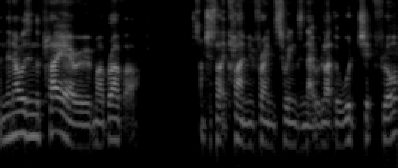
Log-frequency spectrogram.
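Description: A man with an ordinary speaking voice at medium pitch, lively intonation and a fairly quick pace. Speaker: comedian panellist. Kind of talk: comedy panel show chat.

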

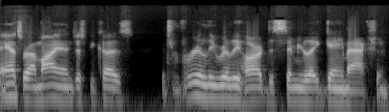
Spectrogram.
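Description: Talking at a fairly quick pace, a man uses an ordinary speaking voice of medium pitch. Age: 30s. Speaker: basketball shooting coach. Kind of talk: casual interview.

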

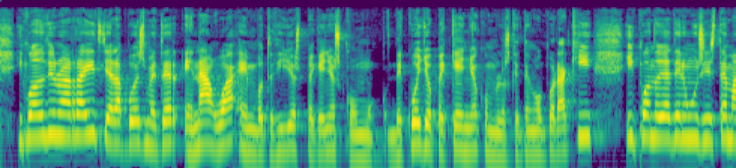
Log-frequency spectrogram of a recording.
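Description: Animated in tone, a woman talks at a fairly quick pace and medium pitch with very wide pitch swings. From Galicia, A Coruña. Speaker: science communicator and podcast host. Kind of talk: solo podcast monologue.

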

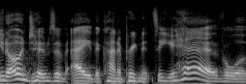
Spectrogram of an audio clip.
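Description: A woman with an Australian accent speaks with lively intonation on a very clean recording with a silent background. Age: 30s. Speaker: podcast host. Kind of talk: casual interview chat.

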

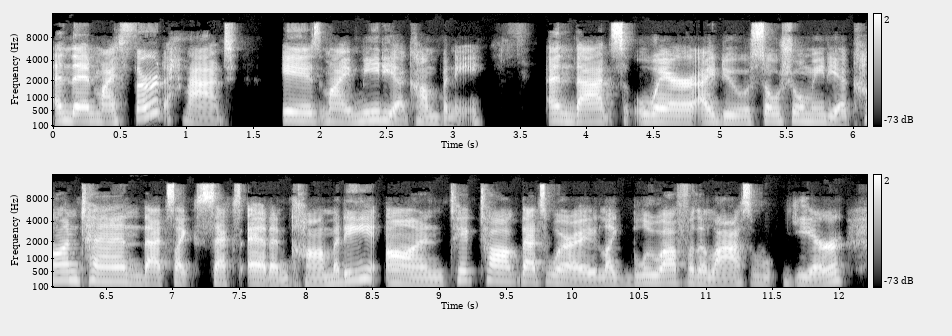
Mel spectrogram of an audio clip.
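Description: A woman speaks in a Thai accent at a medium pitch with ordinary pitch variation. Her pace is fairly slow, and the background is quiet. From Thailand. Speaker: sex educator and researcher. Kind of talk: casual interview chat.

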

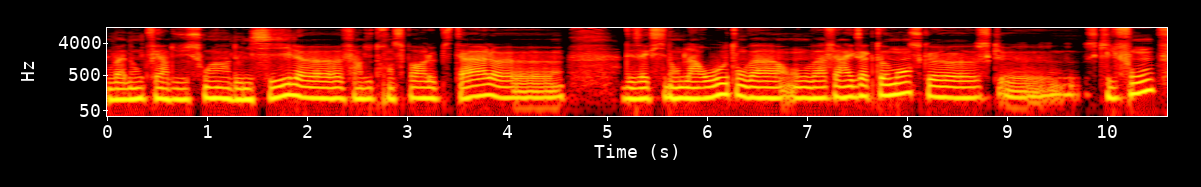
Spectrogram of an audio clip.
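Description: At a fairly slow pace, a man speaks with long, frequent pauses. His pitch is medium and his intonation fairly even. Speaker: volunteer first aider and music tour manager. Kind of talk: testimony. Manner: halting, many fillers and repetitions.

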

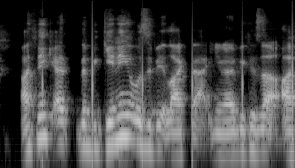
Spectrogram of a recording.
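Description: With an Australian accent, a man speaks in lively intonation, the sound dry and close with no echo. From Australia, south coast of New South Wales. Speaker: country musician. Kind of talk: casual interview.

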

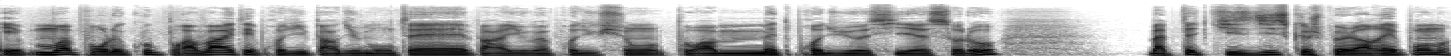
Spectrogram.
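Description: A man's fairly low, dark, mellow voice at a fairly quick pace, with fairly even intonation and very even loudness, in a very clean recording with a silent background. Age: 30s. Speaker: comedian and podcast host. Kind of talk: interview. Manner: casual.

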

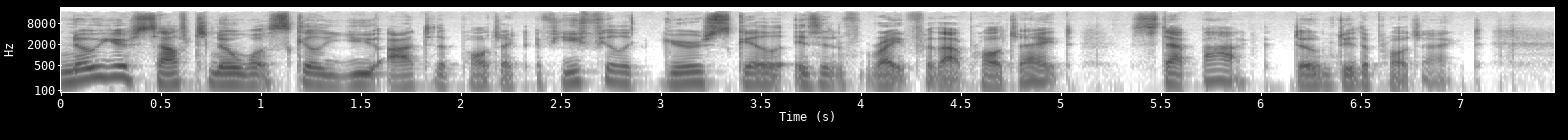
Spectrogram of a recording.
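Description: With a Northern Irish accent, a woman speaks at a very deep, low pitch with vocal fry and lively intonation, at a moderate pace with hardly any pauses, in a dry, close sound with no echo. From Northern Ireland. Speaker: writer, stylist and documentary maker. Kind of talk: casual interview chat.

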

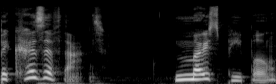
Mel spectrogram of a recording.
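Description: A woman in a British accent talks with lively intonation. The recording is very clean with a silent background and a dry, close sound with no echo. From United Kingdom. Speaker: clinical psychologist. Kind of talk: casual interview. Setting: studio.

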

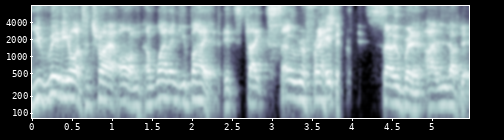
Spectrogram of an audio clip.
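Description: Talking at a fairly quick pace, a man with an English accent has a high pitch and ordinary pitch variation. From England, Suffolk. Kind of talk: casual interview. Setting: remote call.

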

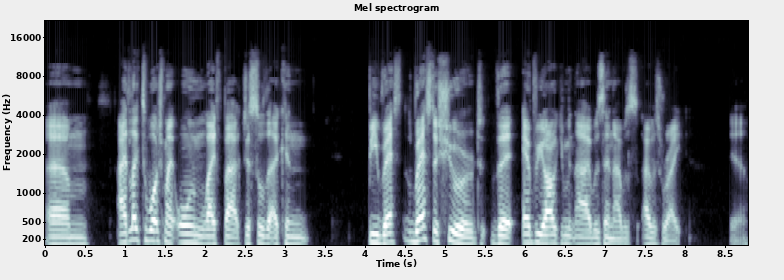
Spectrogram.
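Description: On a very clean recording with a silent background and a dry, close sound with no echo, a man with a Scottish accent speaks at medium pitch and a moderate pace with ordinary pitch variation. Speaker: podcast guest. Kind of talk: casual chat.

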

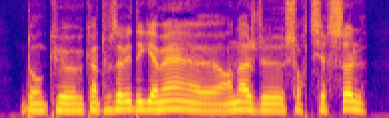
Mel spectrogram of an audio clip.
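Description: In a very clean recording with a silent background, a man with fairly high pitch and a dark, mellow tone speaks very slowly with monotone, flat intonation. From southern France. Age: 40s. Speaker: former police officer, expatriate father. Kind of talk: casual interview chat.

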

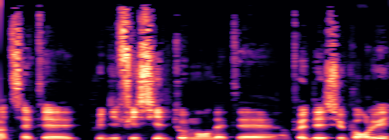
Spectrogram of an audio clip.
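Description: A man speaks in a dry, close sound with no echo against a quiet background. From Haute-Savoie, French Alps. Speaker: former ski racer and entrepreneur. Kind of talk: interview. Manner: hesitant.

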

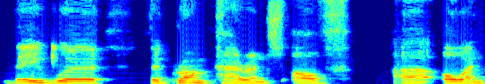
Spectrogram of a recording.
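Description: A somewhat breathy man with a Welsh accent, fairly high in pitch, with ordinary pitch variation and a moderate pace. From West Wales. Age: 30s. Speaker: historian and author. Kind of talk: interview. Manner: hesitant, many fillers.

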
